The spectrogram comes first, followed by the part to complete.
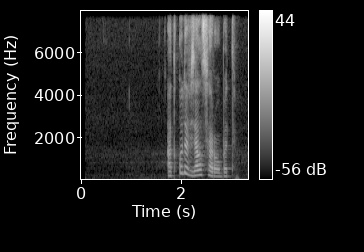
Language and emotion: Russian, neutral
